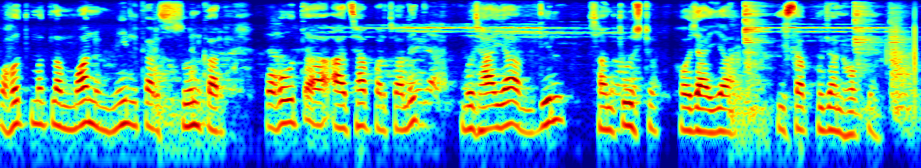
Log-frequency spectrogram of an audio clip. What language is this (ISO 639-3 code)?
mai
